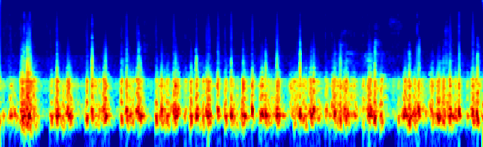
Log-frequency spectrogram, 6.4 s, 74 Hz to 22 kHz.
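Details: Doppler recording of fetal heart sounds a few hours before birth, in a baby with Down syndrome: rapid, swishing pulses at about 130 per minute.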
